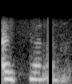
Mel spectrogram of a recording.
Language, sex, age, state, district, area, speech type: Punjabi, female, 18-30, Punjab, Gurdaspur, rural, conversation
